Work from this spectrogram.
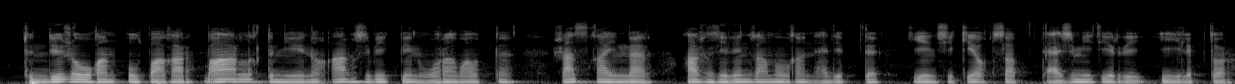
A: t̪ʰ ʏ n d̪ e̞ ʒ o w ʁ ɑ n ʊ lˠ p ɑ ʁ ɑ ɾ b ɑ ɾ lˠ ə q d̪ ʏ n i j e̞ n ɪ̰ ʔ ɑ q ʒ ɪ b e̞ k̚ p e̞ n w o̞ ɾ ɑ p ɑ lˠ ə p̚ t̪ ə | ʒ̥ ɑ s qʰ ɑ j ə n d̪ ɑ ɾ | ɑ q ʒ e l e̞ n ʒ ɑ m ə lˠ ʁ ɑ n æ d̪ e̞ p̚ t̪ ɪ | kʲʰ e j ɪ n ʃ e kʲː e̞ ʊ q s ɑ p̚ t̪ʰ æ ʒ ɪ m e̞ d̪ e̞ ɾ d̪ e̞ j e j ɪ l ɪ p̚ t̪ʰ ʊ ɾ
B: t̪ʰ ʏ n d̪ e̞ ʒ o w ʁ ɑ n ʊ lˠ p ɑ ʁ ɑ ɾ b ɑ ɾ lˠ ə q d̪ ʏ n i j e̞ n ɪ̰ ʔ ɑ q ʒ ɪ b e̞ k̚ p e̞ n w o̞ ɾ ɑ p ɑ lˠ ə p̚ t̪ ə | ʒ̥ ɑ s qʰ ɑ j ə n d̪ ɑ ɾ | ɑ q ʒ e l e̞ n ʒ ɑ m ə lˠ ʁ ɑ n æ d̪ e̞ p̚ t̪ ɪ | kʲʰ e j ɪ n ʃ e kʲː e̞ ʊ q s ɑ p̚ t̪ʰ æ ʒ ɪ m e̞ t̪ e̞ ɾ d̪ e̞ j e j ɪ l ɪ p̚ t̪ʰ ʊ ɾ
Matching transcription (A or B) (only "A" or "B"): B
